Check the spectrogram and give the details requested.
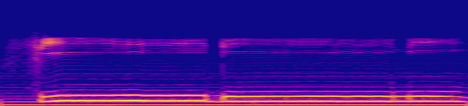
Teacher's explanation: awak panjangkan i tu, bunyi panjang i tu datang daripada rongga mulut al-jawfu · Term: bacaan panjang huruf ya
